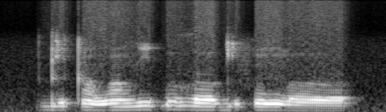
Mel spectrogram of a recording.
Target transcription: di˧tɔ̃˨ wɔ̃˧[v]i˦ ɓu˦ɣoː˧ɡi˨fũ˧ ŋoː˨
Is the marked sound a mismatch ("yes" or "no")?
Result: no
